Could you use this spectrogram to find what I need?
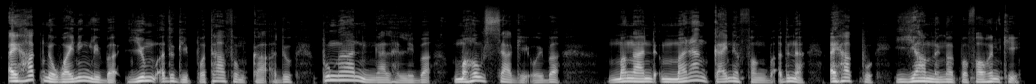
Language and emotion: Manipuri, surprised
